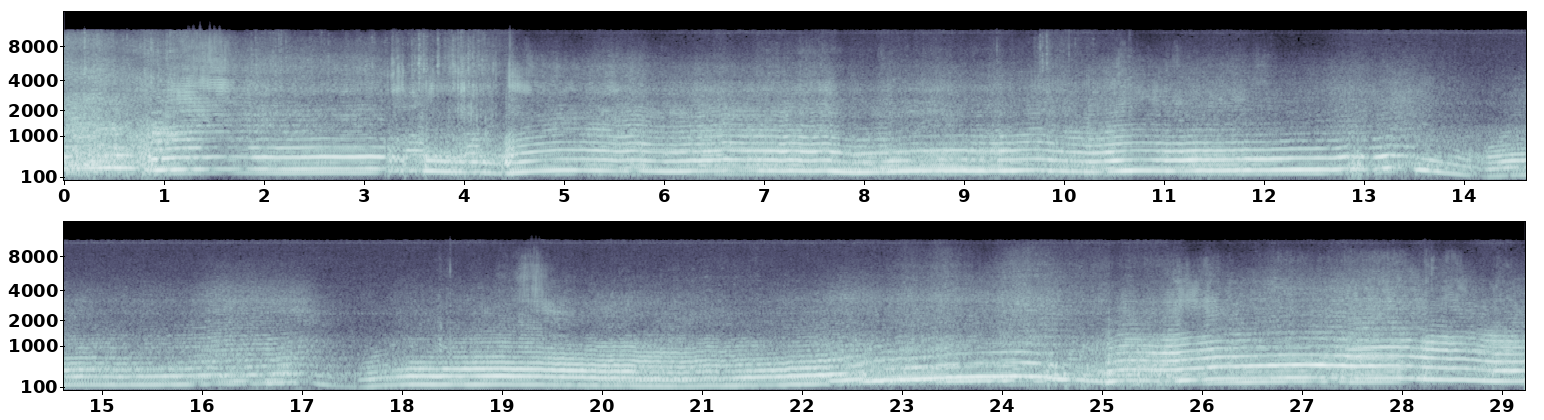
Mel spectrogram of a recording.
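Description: A rally car engine roars past close by and then revs hard in the distance.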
